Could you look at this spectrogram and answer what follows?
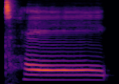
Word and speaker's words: tape: to sound it out remember that the E is silent and that a says his name let's sound it out tap let's sound it out again tape good let's say it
